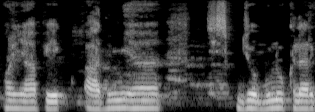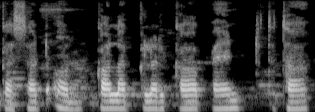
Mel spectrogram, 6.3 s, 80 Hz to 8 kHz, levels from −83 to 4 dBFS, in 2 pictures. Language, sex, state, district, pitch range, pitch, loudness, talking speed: Hindi, male, Bihar, Darbhanga, 145-155 Hz, 150 Hz, -19 LUFS, 160 wpm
